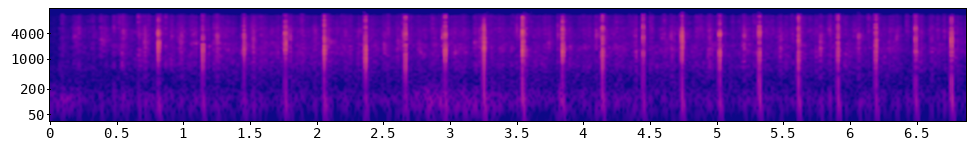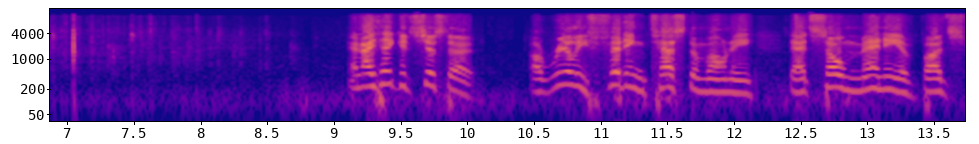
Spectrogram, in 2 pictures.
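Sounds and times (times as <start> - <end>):
audience applause: 0.0 - 8.6
speech: 9.2 - 13.7.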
